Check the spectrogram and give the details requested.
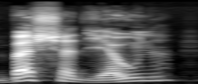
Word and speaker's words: Basajaun: géante tout poilu le bachadia il a un drôle de nom c'est parce que son origine est basque ça se prononce bachadioun mais ça s'écrit B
